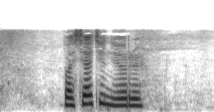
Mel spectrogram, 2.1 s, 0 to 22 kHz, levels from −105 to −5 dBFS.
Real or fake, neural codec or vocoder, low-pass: real; none; 7.2 kHz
